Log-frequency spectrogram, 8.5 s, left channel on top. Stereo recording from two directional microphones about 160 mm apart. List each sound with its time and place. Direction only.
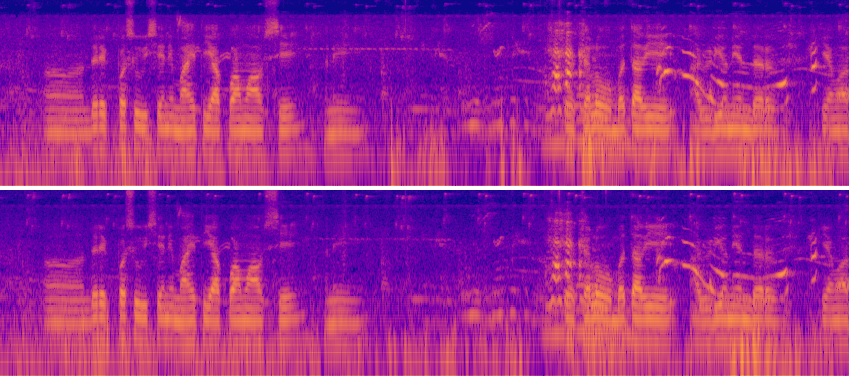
0.4 s cricket: 5° right (ahead or behind)
0.9 s speech: 15° right (ahead or behind)
5.5 s speech: 35° right (ahead or behind)
5.8 s speech: 15° right (ahead or behind)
